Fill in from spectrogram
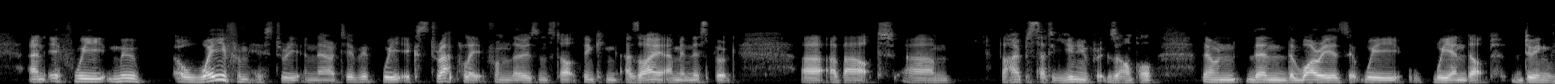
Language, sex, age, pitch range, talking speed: English, male, 30-49, 100-110 Hz, 160 wpm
